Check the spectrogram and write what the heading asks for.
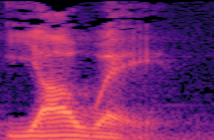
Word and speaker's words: Yahweh: The second, all capital L-O-R-D, indicates that it is a translation of that Hebrew name for God. It is the YHVH tetragrammaton that is unpronounceable, but according to most scholars, the pronunciation is probably Yahweh.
